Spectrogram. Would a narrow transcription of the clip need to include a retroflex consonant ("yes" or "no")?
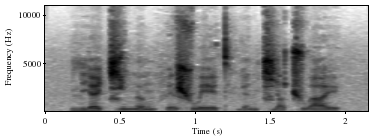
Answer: yes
